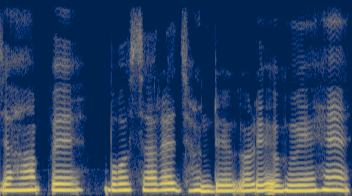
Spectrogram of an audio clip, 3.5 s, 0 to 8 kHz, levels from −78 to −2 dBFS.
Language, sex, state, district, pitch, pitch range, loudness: Hindi, female, Jharkhand, Palamu, 250 Hz, 235-260 Hz, -12 LUFS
